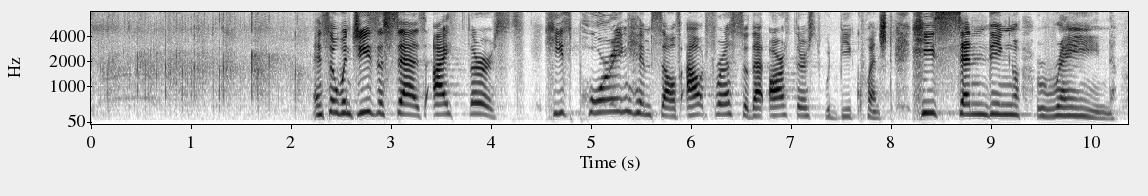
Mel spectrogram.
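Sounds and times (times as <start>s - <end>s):
audience clapping: 0.0s - 2.2s
speech: 2.2s - 10.3s.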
